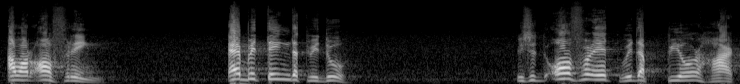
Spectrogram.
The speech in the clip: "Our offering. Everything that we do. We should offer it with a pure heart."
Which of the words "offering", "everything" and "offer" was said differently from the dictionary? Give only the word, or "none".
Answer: everything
